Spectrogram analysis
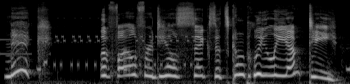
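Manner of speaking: high-pitched urgent character voice; alarmed discovery. Acted. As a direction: call out in acted shock.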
